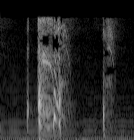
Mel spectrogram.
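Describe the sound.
Coughing and throat clearing from one person: a short cough, then a longer rough, rasping burst, and after a pause another brief cough, all fairly loud against near silence.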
